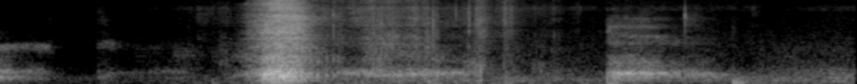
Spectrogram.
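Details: Induced hay fever sneeze: one loud, very wet, explosive sneeze with a brief sniffly breath afterward and quieter breathing, in a small room.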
